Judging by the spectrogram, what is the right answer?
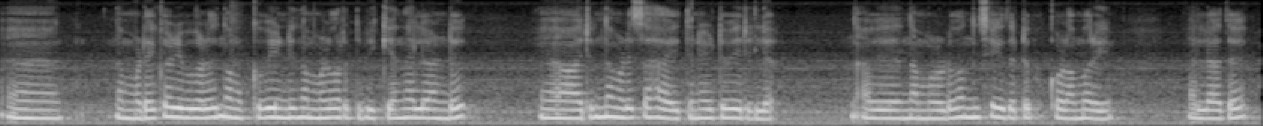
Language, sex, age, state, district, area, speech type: Malayalam, female, 18-30, Kerala, Thrissur, rural, spontaneous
